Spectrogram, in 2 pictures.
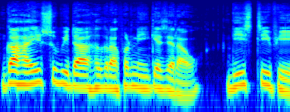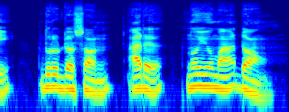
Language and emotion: Bodo, neutral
